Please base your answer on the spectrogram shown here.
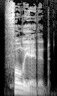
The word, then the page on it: foliated: British English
